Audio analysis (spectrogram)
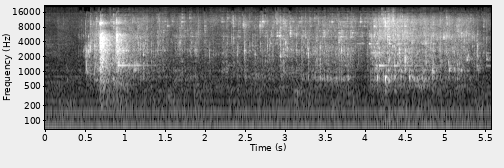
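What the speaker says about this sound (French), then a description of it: "On va verser l'eau très chaude." Very hot water poured into a bottle holding gas, in two bursts of splashing pour, the first near the start and the second toward the end, over a steady low hum.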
